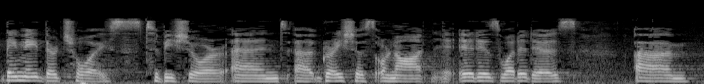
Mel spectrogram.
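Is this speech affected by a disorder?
No.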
